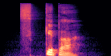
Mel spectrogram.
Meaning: the captain of a yacht
- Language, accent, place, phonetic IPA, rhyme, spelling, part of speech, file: German, Germany, Berlin, [ˈskɪpɐ], -ɪpɐ, Skipper, noun, De-Skipper.ogg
